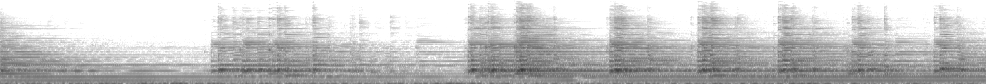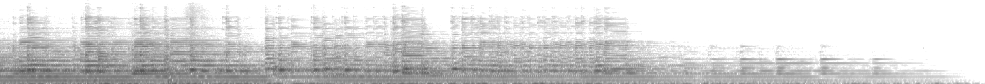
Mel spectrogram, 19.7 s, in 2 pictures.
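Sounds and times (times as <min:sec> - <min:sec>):
tar: 0:00.0 - 0:16.5.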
